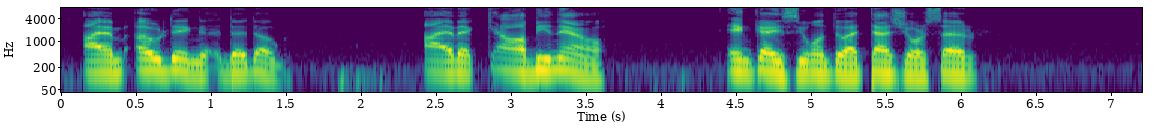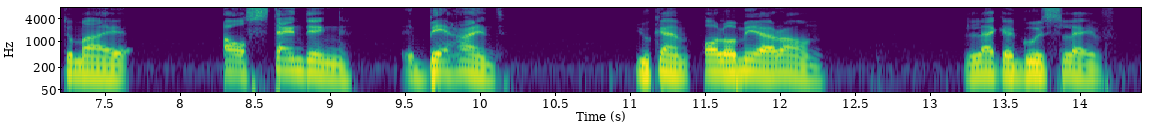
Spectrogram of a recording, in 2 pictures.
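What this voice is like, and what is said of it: Arrogant put-on French accent. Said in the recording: “I like him better if he's got an arrogant French accent.”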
